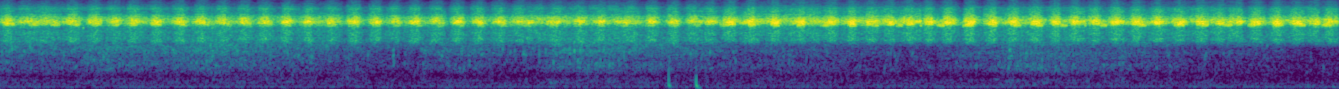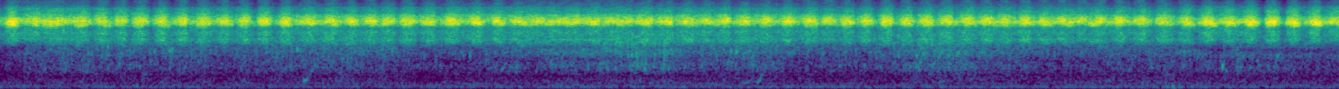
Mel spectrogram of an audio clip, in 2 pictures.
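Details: Cicadas singing in Croatia by the sea: loud unbroken high buzz with fast regular pulses, a soft low murmur of waves underneath and a brief click near the middle.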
